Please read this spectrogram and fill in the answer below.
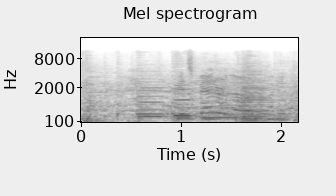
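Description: A few short plucked acoustic guitar notes, each held about half a second, with people talking over them.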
